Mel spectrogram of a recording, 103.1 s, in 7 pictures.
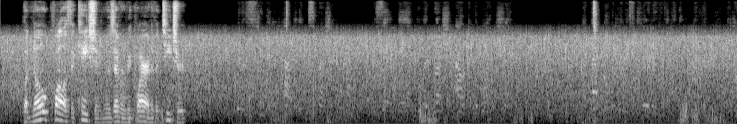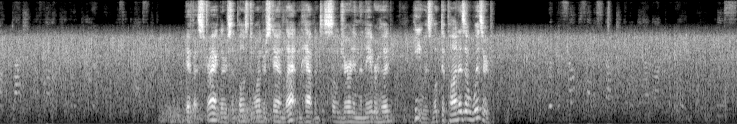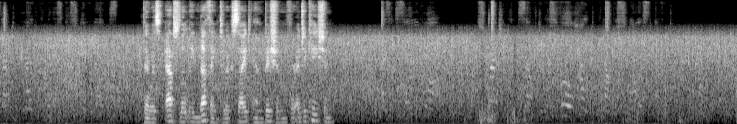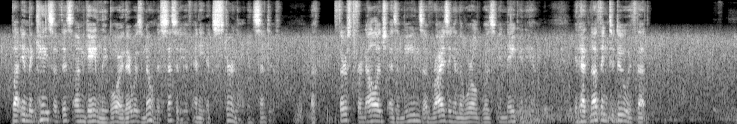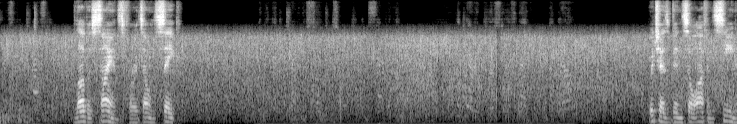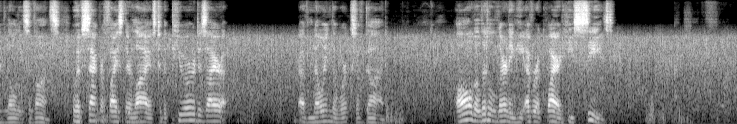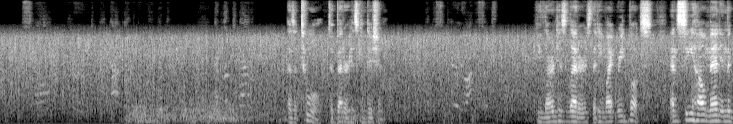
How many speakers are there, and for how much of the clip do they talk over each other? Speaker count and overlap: two, no overlap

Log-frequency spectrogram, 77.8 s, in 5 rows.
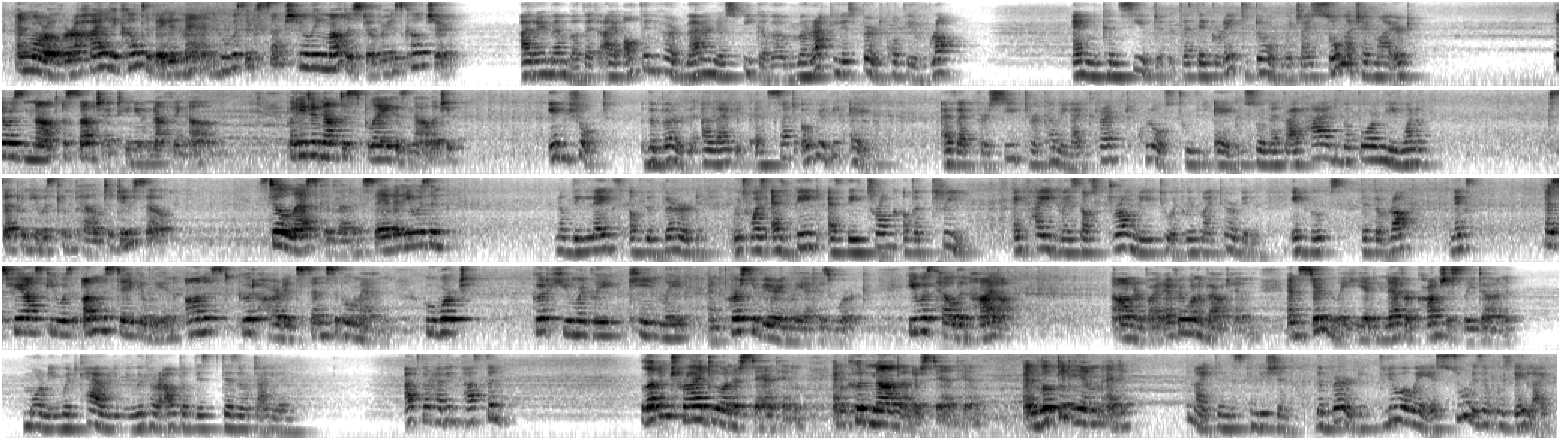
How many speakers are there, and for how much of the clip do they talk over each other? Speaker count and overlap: two, no overlap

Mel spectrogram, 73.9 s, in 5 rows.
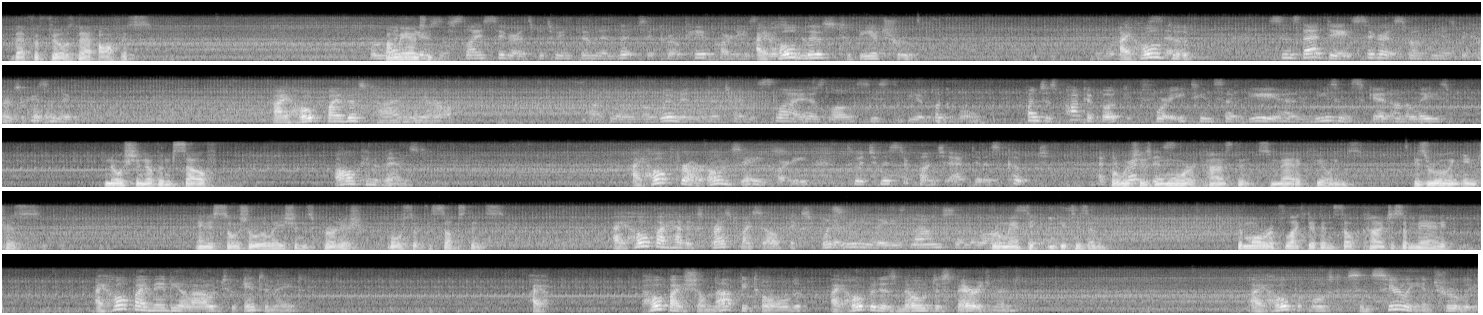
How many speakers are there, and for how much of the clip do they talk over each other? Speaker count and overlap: three, about 8%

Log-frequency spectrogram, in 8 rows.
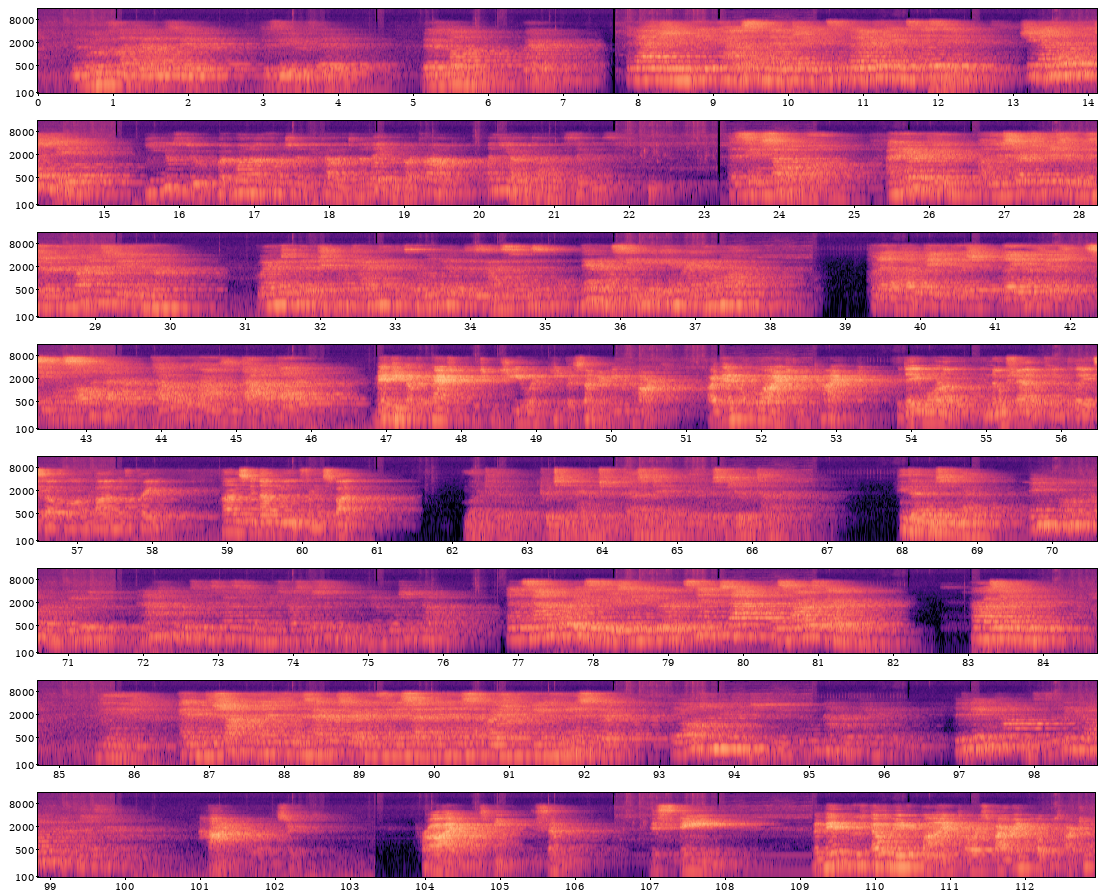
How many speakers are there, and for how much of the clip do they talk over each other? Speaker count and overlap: ten, no overlap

